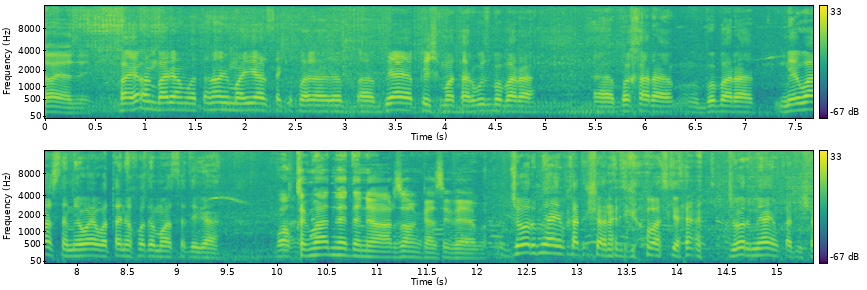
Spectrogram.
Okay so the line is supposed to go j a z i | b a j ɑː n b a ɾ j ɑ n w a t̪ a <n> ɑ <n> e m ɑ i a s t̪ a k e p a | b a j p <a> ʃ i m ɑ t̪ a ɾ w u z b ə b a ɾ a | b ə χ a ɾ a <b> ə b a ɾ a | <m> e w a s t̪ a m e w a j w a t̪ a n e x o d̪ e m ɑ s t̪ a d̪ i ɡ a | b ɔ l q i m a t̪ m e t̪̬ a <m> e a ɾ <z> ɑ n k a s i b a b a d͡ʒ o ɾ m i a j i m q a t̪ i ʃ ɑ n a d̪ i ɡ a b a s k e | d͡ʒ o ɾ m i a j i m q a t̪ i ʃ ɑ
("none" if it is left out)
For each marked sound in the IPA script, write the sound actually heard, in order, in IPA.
n, n, e, b, m, n, z

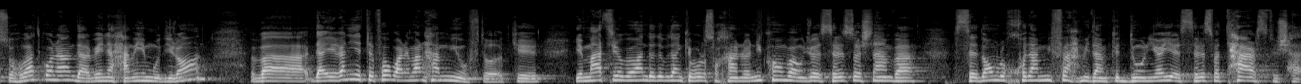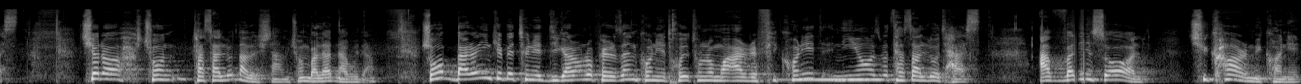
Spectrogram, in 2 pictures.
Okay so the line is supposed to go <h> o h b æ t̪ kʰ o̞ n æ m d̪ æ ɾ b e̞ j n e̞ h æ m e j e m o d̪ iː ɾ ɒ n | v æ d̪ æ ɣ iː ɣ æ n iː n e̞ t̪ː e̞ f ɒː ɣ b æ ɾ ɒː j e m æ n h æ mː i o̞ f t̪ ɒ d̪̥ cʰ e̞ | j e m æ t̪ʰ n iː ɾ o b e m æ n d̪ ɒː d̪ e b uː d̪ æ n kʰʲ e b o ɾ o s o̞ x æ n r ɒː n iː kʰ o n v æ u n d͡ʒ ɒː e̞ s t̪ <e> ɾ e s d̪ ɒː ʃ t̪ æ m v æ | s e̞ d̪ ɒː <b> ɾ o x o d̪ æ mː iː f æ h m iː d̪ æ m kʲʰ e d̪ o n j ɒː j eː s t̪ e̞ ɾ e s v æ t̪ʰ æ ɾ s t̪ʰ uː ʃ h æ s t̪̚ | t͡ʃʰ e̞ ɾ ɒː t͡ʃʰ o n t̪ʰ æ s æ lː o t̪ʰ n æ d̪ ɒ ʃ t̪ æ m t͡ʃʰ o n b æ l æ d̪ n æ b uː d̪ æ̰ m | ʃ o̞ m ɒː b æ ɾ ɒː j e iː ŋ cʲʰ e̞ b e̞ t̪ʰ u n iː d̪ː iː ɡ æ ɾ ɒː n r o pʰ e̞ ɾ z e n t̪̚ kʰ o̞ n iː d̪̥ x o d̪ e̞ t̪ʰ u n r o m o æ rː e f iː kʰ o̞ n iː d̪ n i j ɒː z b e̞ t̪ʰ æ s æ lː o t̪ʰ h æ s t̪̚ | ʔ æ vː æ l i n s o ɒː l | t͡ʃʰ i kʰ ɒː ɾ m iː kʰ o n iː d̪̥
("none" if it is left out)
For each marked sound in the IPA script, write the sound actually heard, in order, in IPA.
s, e, m

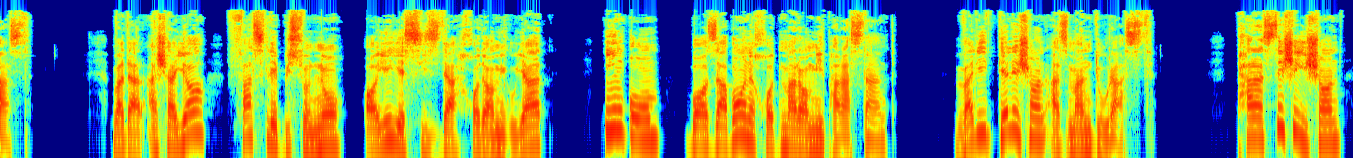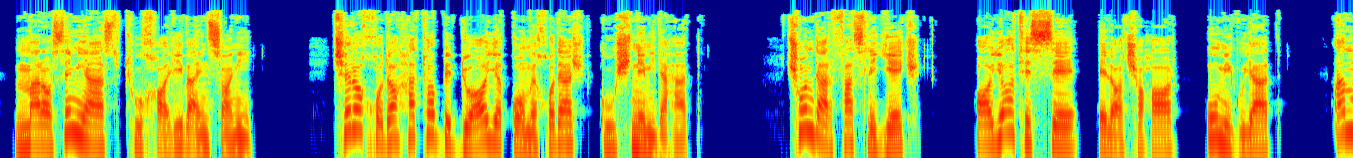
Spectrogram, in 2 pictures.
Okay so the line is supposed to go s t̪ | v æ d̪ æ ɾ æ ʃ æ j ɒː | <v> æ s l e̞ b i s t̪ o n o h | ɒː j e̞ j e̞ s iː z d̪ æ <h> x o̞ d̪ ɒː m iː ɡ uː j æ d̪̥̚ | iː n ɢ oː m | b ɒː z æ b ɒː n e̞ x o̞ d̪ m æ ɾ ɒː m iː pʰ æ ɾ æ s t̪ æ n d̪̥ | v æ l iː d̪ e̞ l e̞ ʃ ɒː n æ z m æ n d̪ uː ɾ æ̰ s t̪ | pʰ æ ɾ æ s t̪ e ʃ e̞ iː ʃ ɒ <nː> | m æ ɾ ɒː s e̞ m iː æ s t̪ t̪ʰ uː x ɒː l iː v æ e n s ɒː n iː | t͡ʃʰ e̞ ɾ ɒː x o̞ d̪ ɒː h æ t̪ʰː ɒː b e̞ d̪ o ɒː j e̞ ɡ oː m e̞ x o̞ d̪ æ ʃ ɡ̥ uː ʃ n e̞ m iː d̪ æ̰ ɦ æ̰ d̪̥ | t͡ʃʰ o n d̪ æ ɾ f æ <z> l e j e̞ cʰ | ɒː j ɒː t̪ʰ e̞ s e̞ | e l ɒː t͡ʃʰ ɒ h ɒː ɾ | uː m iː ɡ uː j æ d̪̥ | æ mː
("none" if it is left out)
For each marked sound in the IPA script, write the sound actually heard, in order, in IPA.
f, h, n, s

